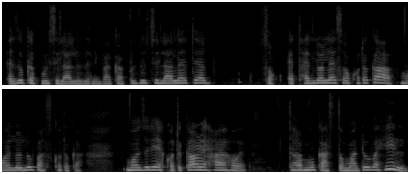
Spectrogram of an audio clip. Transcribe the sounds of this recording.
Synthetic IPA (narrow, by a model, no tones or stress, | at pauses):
ɛzʊkapuɹsilalʊzanibakapuzusilalɛtɛja | sɔɛtʰajtlɔlɛsɔkʰɔtɔkamojlolʊ̃pãskʰɔtɔka | mojzodiɛkʰɔtɔkaʊɹɛɦajɦɔj | tɔamʊkastɔmatʊbaɦil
